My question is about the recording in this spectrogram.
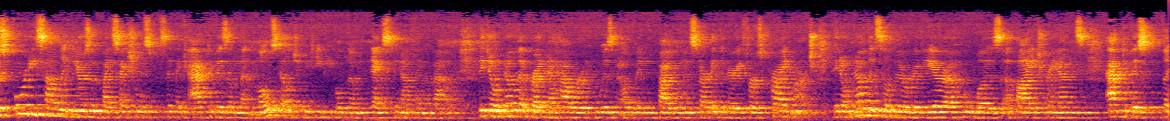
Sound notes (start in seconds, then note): none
